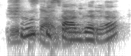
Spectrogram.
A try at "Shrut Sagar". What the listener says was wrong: remember I said the A at the end is not to be pronounced as A. So it's just Shrut Sagar, not Shrut Sagara.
